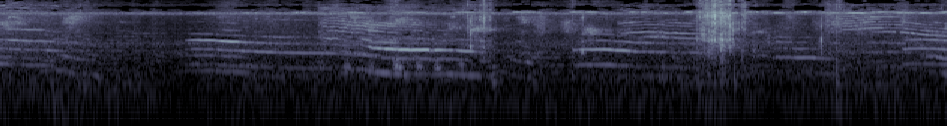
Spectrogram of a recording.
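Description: A Persian cat gives drawn-out, wavering meows with falling and rising pitch.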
